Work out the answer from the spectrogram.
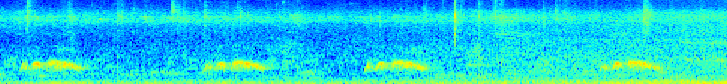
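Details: Caged spotted dove delivering four evenly spaced, low, breathy coo phrases about two to three seconds apart, each rising slightly then fading, over a constant low rumble.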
